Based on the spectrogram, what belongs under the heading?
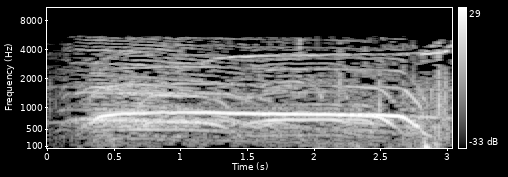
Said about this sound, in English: Thank you so much, sir, for standing up for freedom. Let's give a round of applause and a hooray for the thought criminal.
